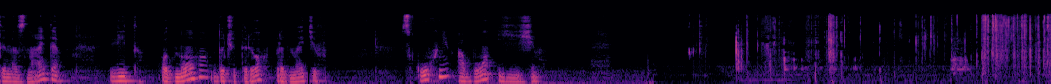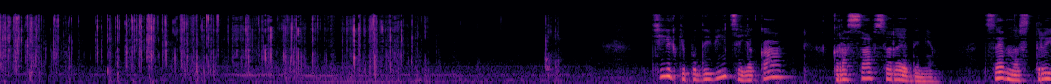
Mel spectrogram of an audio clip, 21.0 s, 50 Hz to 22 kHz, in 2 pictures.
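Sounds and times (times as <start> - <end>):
foil bag crinkling and tearing: 7.4 - 15.6.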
